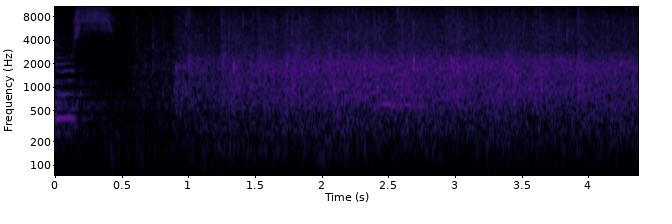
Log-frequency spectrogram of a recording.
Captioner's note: audience applauding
